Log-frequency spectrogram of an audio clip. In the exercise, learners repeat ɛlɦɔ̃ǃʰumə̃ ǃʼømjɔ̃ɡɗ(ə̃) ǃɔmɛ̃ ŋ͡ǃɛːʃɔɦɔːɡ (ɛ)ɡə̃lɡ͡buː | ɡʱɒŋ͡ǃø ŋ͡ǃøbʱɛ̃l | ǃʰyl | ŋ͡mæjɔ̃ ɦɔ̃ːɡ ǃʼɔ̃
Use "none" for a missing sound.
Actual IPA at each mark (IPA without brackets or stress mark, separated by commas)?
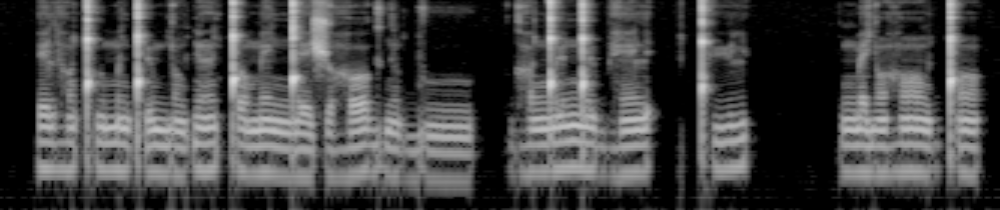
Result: ə̃ː, ə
